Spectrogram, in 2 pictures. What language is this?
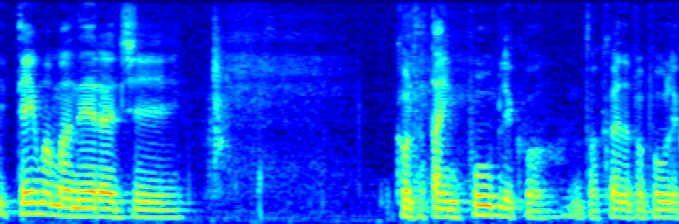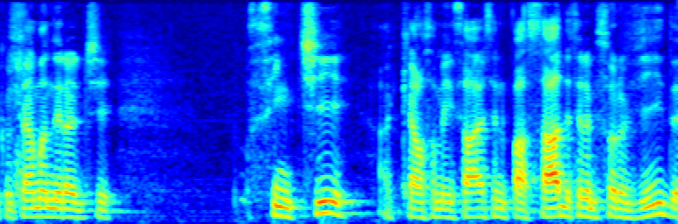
Portuguese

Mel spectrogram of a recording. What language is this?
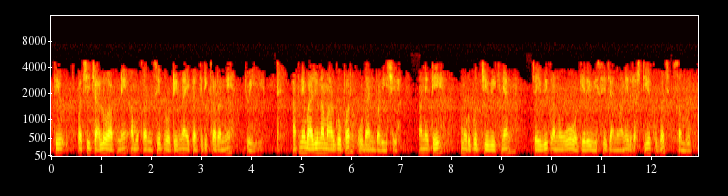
Gujarati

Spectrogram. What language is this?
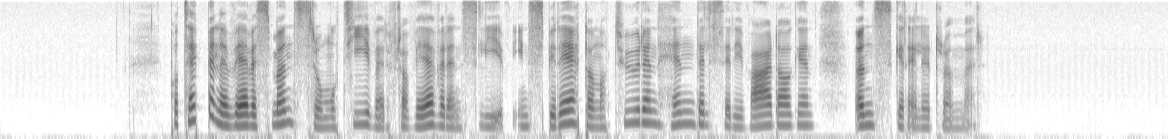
Norwegian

